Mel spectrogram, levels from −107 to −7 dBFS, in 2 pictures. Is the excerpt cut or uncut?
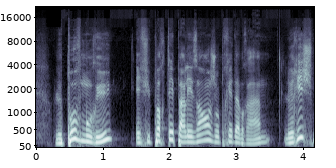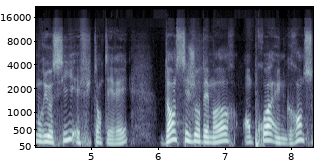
uncut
